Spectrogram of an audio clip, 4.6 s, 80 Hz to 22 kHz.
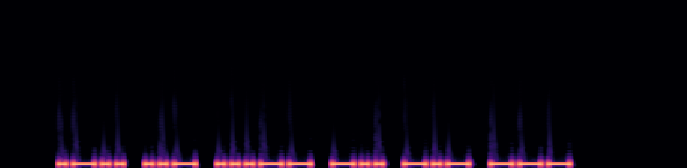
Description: Morse code, heard as a keyed tone, about 25 wpm, 700 Hz. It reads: LU3DKO
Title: DXCC-100 Call Signs - 6 Characters - 25wpm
